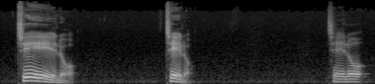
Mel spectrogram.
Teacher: Cielo, the accent is on the e.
